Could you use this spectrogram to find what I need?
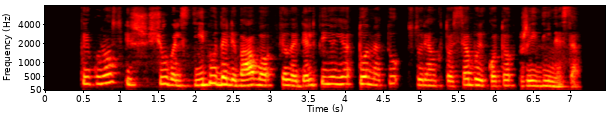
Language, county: Lithuanian, Klaipėda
